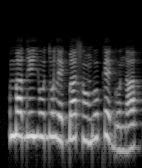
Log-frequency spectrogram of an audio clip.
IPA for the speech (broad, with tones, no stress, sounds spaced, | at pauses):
m a˦ d e˦ j o˦ d o˦ l ɛ˧ ɡ͡b a˦ s ɔ̃˧ ɡ o˦ k ɛ˦˨ ɡ o˨ n a˨˦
